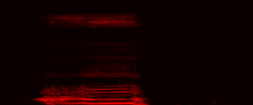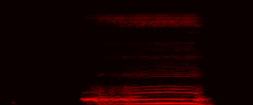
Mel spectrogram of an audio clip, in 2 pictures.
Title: My Doberman snores louder than a Japanese sumo wrestler! 🤣😎 loudly ❤️ #funnyvideo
